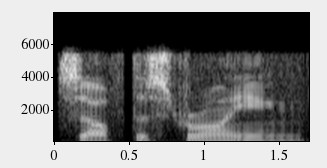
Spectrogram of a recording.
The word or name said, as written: self-destroying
